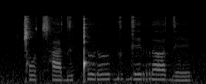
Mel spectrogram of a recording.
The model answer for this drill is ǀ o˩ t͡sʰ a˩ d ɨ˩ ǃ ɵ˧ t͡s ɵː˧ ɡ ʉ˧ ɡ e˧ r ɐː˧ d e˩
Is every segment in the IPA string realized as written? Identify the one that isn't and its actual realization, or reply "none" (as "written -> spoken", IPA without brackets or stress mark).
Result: t͡s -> ɾ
